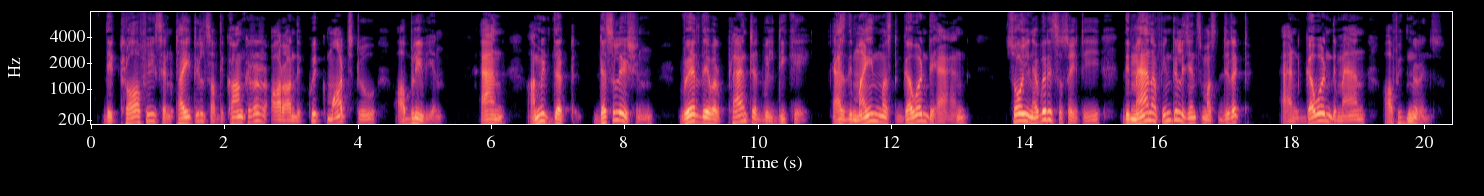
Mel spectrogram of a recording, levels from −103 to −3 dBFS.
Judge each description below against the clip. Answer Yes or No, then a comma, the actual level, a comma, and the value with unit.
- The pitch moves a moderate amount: No, wide, 7.5 semitones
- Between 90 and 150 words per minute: Yes, average, 140 wpm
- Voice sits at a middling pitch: No, low, 120 Hz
